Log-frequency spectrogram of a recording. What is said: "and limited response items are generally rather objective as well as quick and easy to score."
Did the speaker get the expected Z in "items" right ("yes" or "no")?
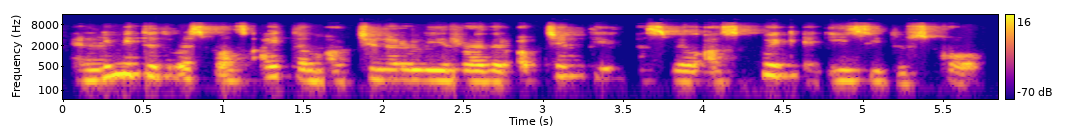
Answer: no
